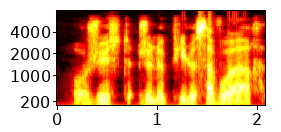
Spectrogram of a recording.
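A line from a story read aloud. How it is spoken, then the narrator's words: Plain. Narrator (French): répondit l'ingénieur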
